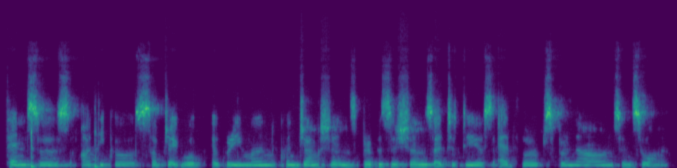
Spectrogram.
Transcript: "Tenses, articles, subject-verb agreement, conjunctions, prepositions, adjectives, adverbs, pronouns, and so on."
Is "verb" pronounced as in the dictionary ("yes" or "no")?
no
